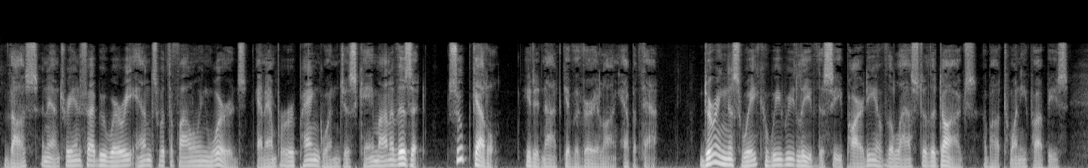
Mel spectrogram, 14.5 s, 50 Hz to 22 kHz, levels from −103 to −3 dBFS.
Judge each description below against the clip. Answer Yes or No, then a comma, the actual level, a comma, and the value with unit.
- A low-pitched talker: Yes, low, 105 Hz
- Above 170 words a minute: Yes, average, 185 wpm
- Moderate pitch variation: No, wide, 5.9 semitones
